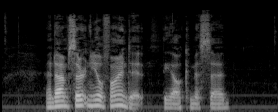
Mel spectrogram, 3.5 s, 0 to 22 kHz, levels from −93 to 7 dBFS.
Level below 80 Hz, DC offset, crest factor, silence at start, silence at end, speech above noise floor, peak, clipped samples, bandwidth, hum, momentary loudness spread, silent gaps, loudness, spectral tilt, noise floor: -64 dBFS; under 0.1%; 20 dB; 0.6 s; 0.65 s; 38 dB; -10 dBFS; under 0.1%; 14.5 kHz; none; 14 LU; none; -28 LUFS; -6 dB/octave; -66 dBFS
